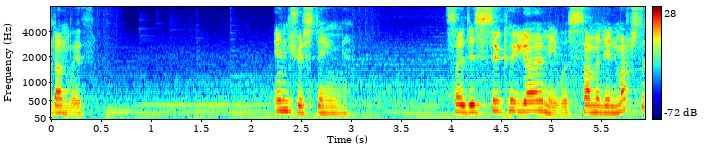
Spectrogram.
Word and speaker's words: Tsukuyomi: claim us a table it is pronounced tsukuyomi correct a figure from far eastern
